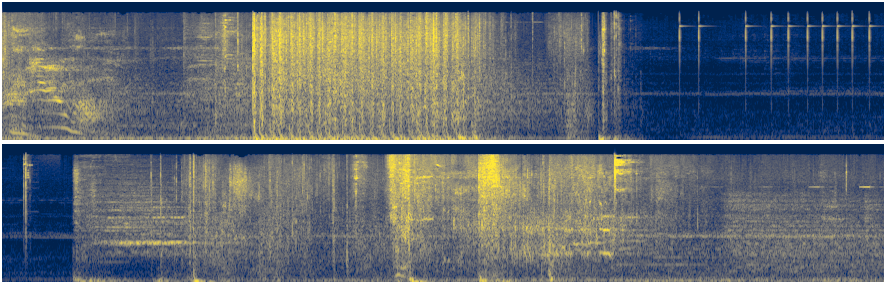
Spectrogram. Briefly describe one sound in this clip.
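Footsteps crunch on gravel and dirt.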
